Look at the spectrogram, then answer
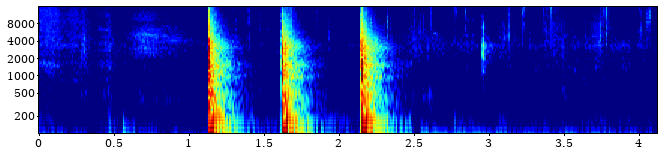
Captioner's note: hammer banging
